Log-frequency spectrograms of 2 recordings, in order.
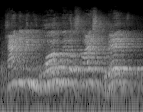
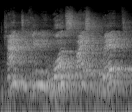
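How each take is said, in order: First: Desperate plea. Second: Begging God for bread, a little raised and rising; pleading prayer. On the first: Starving prisoner begs God again, more desperately. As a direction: pitch lifted higher, pressing on the word one. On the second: Starving prisoner prays to God, pleading. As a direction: ask for one slice of bread as a humble plea. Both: Retold or imitated. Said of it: "I was talking to God within my heart".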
